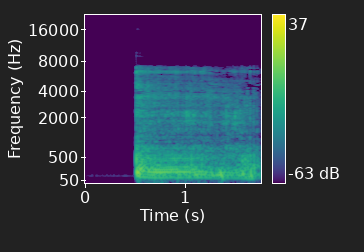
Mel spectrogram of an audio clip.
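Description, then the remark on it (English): An 'engine rumbler' fart sound effect bursts in abruptly after silence and holds steady for over a second, low and buzzing with a gritty, engine-like texture, fairly loud and with no talking. “That was an engine rumbler one.”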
